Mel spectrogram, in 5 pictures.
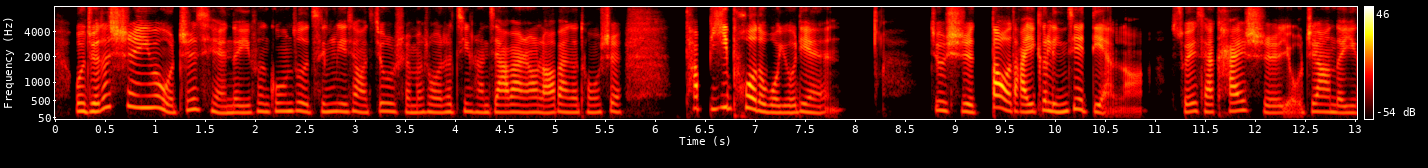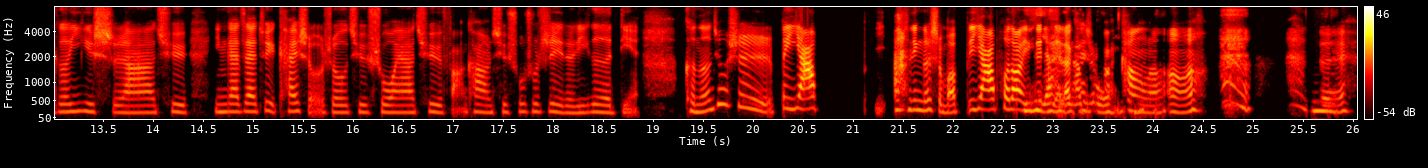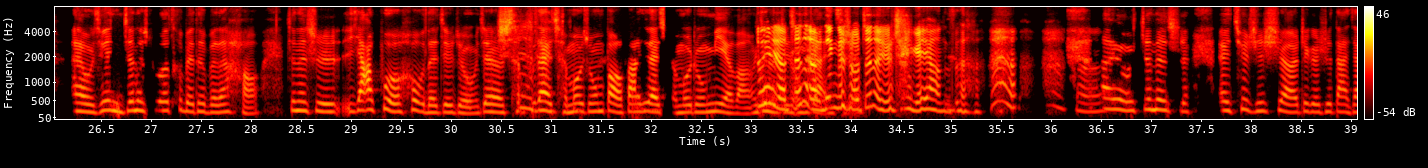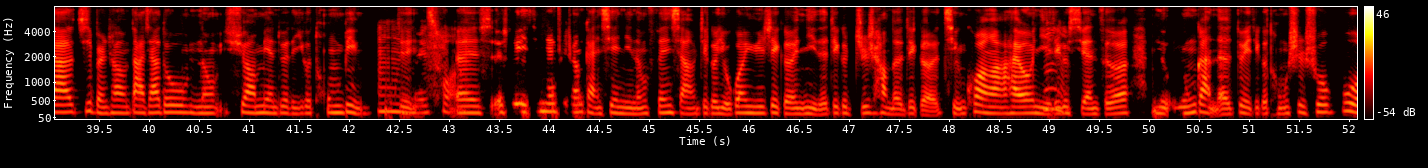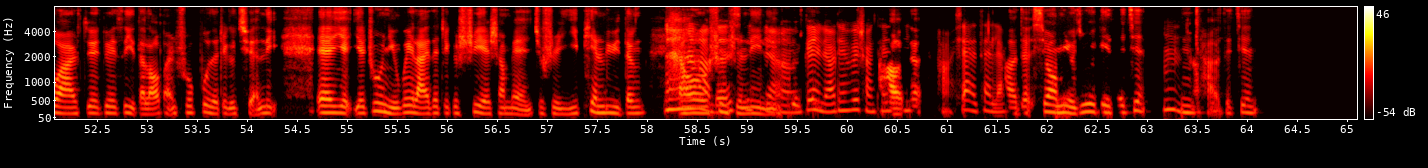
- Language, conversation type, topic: Chinese, podcast, 你会安排固定的断网时间吗？
- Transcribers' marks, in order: tsk; "开始" said as "开手"; "自己" said as "痣几"; other background noise; laughing while speaking: "那个什么被压迫到一个点了开始反抗了，嗯，对"; laughing while speaking: "压 压迫"; laugh; joyful: "哎，我觉得你真的说得特 … 就是这种感觉"; laughing while speaking: "对啊，真的，那个时候真的就这个样子。嗯"; laugh; laughing while speaking: "哎哟，真的是，诶，确实是啊"; laugh; laughing while speaking: "好的，谢谢啊"; other noise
